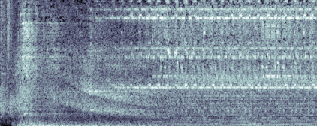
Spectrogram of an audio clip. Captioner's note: musical tones; electronic sounds of data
